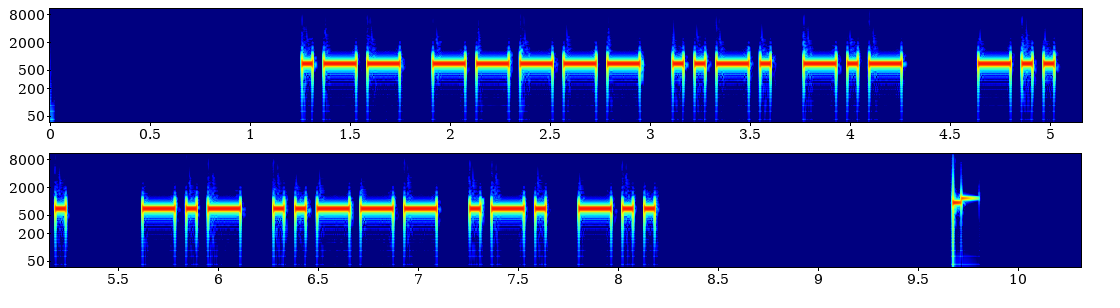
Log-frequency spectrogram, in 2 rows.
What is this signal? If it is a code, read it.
Morse code, heard as a keyed tone, about 22 wpm, 700 Hz. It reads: W0FK DE K2RD
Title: USA Callsign DE Callsign - 4 Characters - 22wpm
